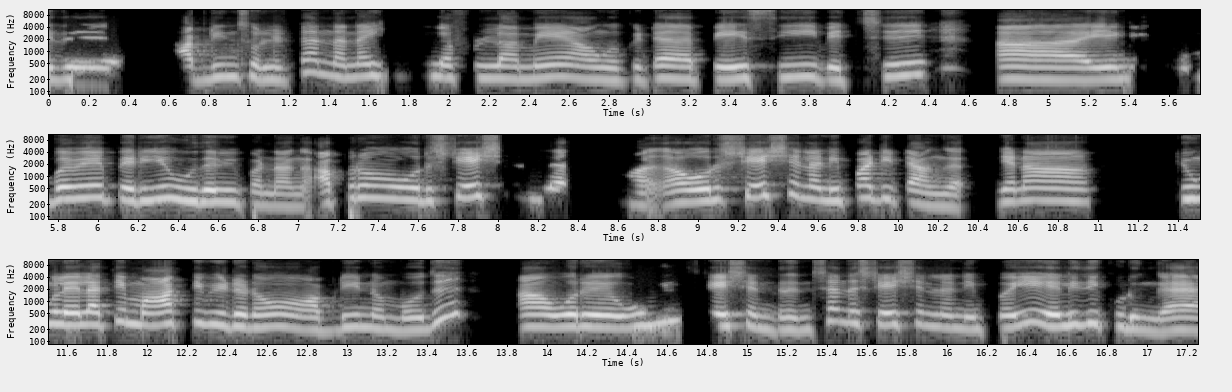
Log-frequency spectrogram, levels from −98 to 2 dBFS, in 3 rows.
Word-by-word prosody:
ஏது 205 Hz, 0 st, -1 dB, 0.5 s
அப்பிடின்னு 225 Hz, +3 st, -3 dB
சொல்லிட்டு 205 Hz, +6 st, -4 dB
அந்த 265 Hz, -6 st, -4 dB
அண்ணா 240 Hz, +2 st, -2 dB
ஹிந்தியில 240 Hz, -1 st, -8 dB
ஃபுல்லாமே 220 Hz, 0 st, -3 dB, 0.2 s
அவுங்ககிட்ட 205 Hz, +1 st, -4 dB, 0.3 s
பேசி 220 Hz, +2 st, -1 dB, 0.2 s
வச்சு, 200 Hz, +5 st, -4 dB, 0.5 s
அ -, -, +5 dB, 0.5 s
எங்களுக்கு 210 Hz, -, -10 dB
ரொம்பவே 290 Hz, -2 st, +3 dB
பெரிய 255 Hz, +2 st, +3 dB, 0.2 s
உதவி 235 Hz, -1 st, +3 dB
பண்ணாங்க. 185 Hz, -2 st, -4 dB
அப்புறம் 295 Hz, +4 st, -3 dB
ஒரு 255 Hz, -, 0 dB
ஸ்டேஷன்ல 300 Hz, -3 st, +1 dB, 0.7 s
ஒரு 250 Hz, +2 st, +2 dB
ஸ்டேஷன்ல 320 Hz, 0 st, +1 dB
நிப்பாட்டிட்டாங்க. 245 Hz, -8 st, 0 dB, 0.3 s
ஏன்னா 255 Hz, +2 st, +1 dB, 0.7 s
இவுங்க 280 Hz, -1 st, +5 dB
எல்லாத்தையும் 270 Hz, +1 st, +3 dB
மாத்தி 280 Hz, +2 st, +5 dB
விடணும் 240 Hz, -2 st, +1 dB
அப்பிடின்னம்போது, 205 Hz, -, -3 dB, 0.4 s
அ -, -, +7 dB, 0.2 s
ஒரு 240 Hz, 0 st, +6 dB, 0.2 s
வுமன்ஸ் 295 Hz, +8 st, -3 dB
ஸ்டேஷன் 245 Hz, -2 st, +2 dB
இருந்துச்சு. 200 Hz, +11 st, -4 dB
அந்த 295 Hz, -, -2 dB
ஸ்டேஷன்ல 265 Hz, -3 st, -1 dB
நீ -, -, -2 dB
போய் 230 Hz, +6 st, +3 dB
எழுதிக் 270 Hz, +2 st, -1 dB
கொடுங்க. 200 Hz, -5 st, -2 dB
240 Hz, 135 wpm, -20 LUFS, 215-275 Hz, 0.7 s, அ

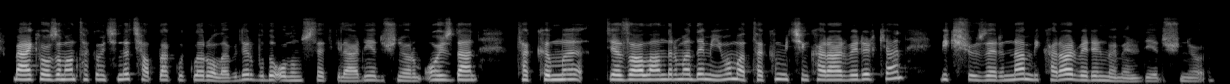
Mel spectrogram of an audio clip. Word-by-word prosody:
belki 225 Hz, 0 st, +6 dB
o 225 Hz, -, +4 dB
zaman 230 Hz, +1 st, +2 dB
takım 225 Hz, 0 st, -6 dB
içinde 230 Hz, +3 st, -2 dB
çatlaklıklar 210 Hz, -1 st, -3 dB
olabilir, 185 Hz, +5 st, -2 dB
bu 195 Hz, +1 st, -9 dB
da 205 Hz, -, +1 dB
olumsuz 185 Hz, +1 st, -3 dB
etkiler 165 Hz, -3 st, -3 dB
diye 200 Hz, 0 st, -3 dB
düşünüyorum. 180 Hz, -2 st, -5 dB
O 210 Hz, +2 st, -1 dB
yüzden 210 Hz, 0 st, +3 dB, 0.4 s
takımı 220 Hz, +1 st, +1 dB, 0.2 s
cezalandırma 225 Hz, +1 st, +4 dB
demeyeyim 230 Hz, -2 st, 0 dB
ama 245 Hz, -4 st, +2 dB
takım 225 Hz, +4 st, -3 dB
için 225 Hz, -1 st, 0 dB
karar 210 Hz, -1 st, +3 dB
verirken 240 Hz, +6 st, 0 dB, 0.4 s
1 230 Hz, -, +1 dB
kişi 215 Hz, -, -1 dB
üzerinden 205 Hz, +4 st, 0 dB
bir 215 Hz, -, -6 dB
karar 220 Hz, +2 st, +3 dB
verilmemeli 170 Hz, -8 st, -3 dB
diye 155 Hz, -1 st, -8 dB
düşünüyorum. 160 Hz, +3 st, -9 dB
210 Hz, 150 wpm, -23 LUFS, 195-230 Hz, 0.4 s, belki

